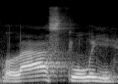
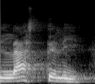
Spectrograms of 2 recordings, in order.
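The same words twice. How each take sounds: First: The T in the middle is dropped. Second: The T in the middle is pronounced. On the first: The speaker calls it right. "j'ai pas prononcé le T" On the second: The speaker calls it wrong. "j'ai pas dit lastly, c'est pas lastly"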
